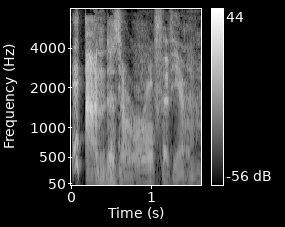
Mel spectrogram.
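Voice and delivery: mock French accent, deep. Repeating the Frenchman's phrase, imitating Claude's French accent. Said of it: "with his French accent".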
